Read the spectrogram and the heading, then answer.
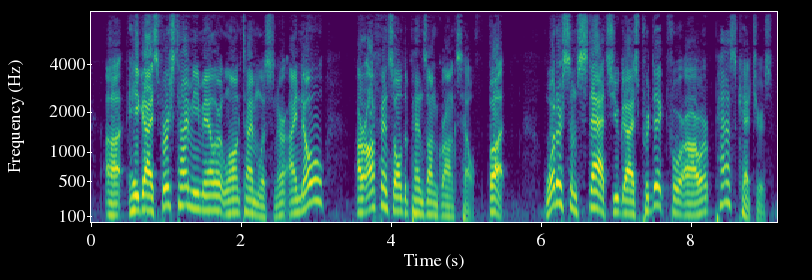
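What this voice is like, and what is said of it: Congested, under-the-weather voice. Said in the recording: “I'm fighting a little bit of a cold, so I apologize for my voice.”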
